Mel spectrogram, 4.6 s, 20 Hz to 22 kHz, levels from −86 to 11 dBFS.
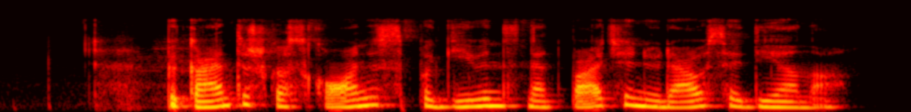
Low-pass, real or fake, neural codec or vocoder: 10.8 kHz; real; none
